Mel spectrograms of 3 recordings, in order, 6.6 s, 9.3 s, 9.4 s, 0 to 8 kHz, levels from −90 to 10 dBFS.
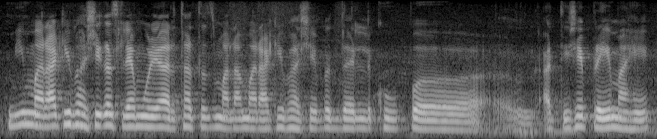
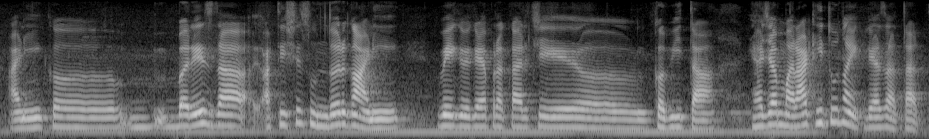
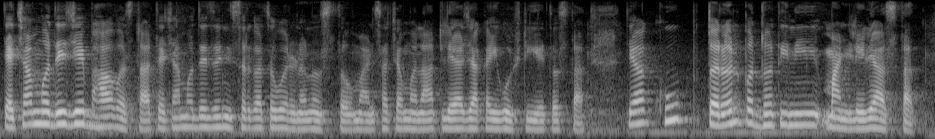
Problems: constant background noise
